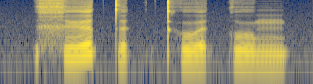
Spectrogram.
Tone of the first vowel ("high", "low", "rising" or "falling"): rising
